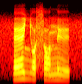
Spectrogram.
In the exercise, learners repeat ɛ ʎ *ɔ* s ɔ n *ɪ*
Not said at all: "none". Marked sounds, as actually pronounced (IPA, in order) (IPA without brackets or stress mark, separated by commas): ɔ, ɪ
